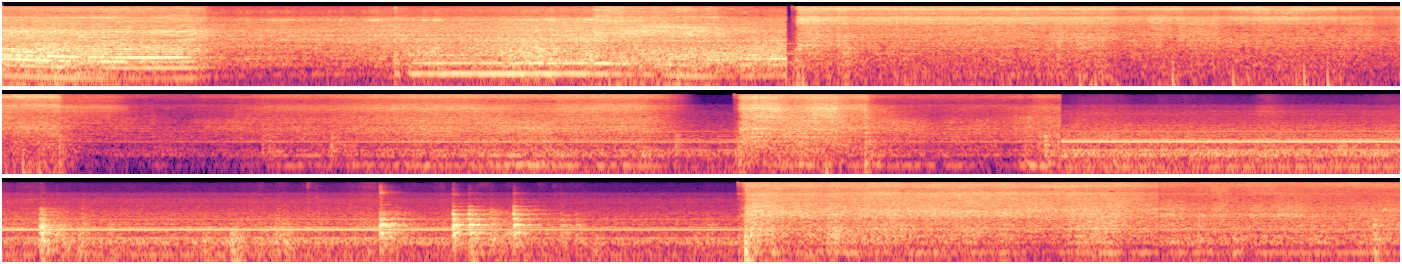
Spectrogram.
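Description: Angle grinder with a cutoff wheel cutting through the steel bars inside a car door, in several long cuts. Between cuts it runs freely, quieter, with a steady tone.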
